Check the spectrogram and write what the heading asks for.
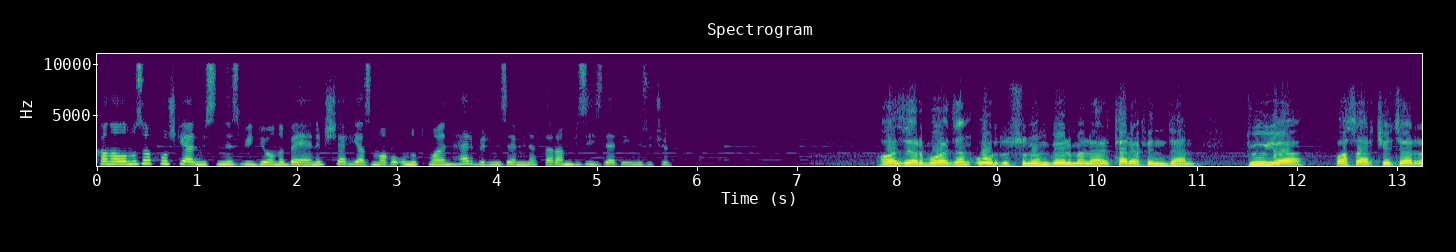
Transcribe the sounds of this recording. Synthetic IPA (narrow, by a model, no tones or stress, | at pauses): kʰɑnɑlˠɯmɯzɑχo̞ʃɟælmisinizvid̪e̞o̞nubæjænipʃæɾjɑzmɑʁɯʔunut̪ʰmɑjɯnɦæɾbiɾinizæminɑt̪̚d̪ɑɾɑnbiziːzlæd̪ijːnizyt͡ʃʰyn | ɑːzæɾbɑjd͡ʒɑno̞ɾd̪usununbø̞lmælæɾit̪ʰæɾæfind̪æn | ɟujɑ | b̥ɑsɑɾcʰe̞t͡ʃʰæɾ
